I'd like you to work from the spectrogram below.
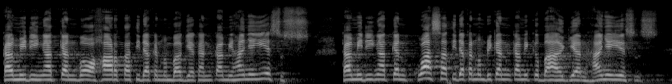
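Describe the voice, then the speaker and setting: A man, a pastor, preaching a sermon and telling a story with lively energy, acting out characters' lines loudly. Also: high-pitched, fast talker.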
